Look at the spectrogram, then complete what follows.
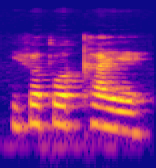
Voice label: i love you Tigrinya

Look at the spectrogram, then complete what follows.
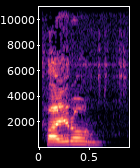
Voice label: fire, esperanto

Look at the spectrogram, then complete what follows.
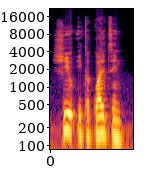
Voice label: goodbye nahuatl

